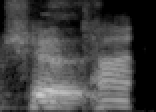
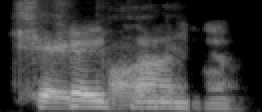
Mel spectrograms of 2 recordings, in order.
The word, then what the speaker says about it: Chaitanya: When you have a C like that, it's pronounced CH, even though it's not have the H in front of it. It's Lord Chaitanya, like choo-choo, you know. Okay, Chaitanya.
